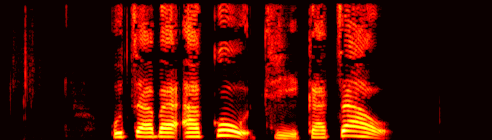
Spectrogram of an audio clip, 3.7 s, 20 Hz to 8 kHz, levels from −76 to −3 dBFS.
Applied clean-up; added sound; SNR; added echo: none; none; none; none.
